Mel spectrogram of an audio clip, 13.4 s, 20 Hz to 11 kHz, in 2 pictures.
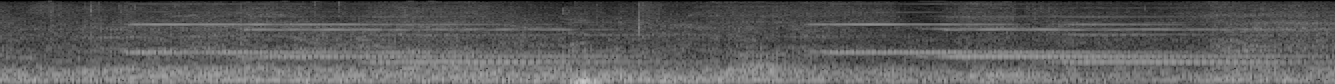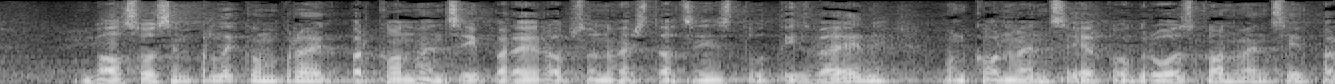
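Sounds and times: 
faint murmur at a parliament plenary sitting: 0:00.0 - 0:13.3
electric bell ringing to call a parliamentary vote: 0:00.6 - 0:03.2, 0:04.0 - 0:06.9
speech: 0:07.1 - 0:13.3.

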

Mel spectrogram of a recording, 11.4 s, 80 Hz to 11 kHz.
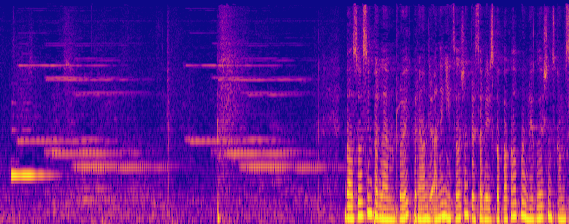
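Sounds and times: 
low murmur in the parliament chamber: 0:00.0 - 0:11.3
parliament chamber bell ringing before a secret vote: 0:00.2 - 0:07.3
speech: 0:06.9 - 0:11.3.

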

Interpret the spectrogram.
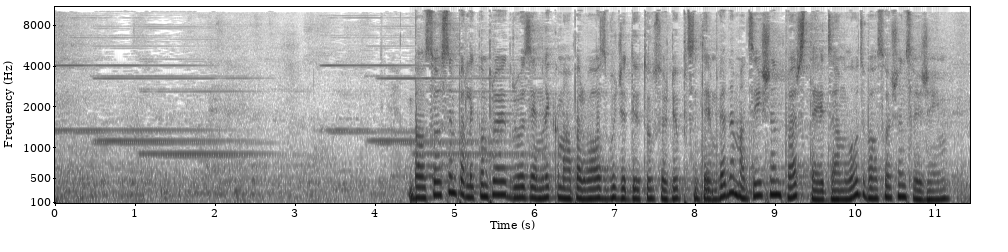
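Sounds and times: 
parliament chamber bell ringing before a vote on a bill: 0:00.0 - 0:07.1
faint murmur of voices: 0:00.0 - 0:11.4
speech: 0:04.4 - 0:11.4.

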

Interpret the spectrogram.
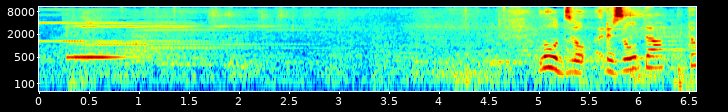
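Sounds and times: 
parliament chamber bell ringing for registration: 0:00.0 - 0:03.4
faint murmur of a large room: 0:00.0 - 0:06.5
speech: 0:05.0 - 0:06.5.

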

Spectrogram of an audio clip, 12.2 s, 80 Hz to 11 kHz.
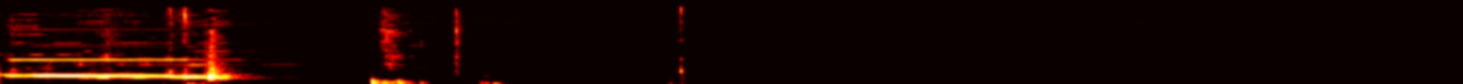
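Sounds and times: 
bell calling a vote in a parliamentary chamber: 0:00.0 - 0:02.6.

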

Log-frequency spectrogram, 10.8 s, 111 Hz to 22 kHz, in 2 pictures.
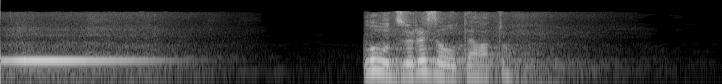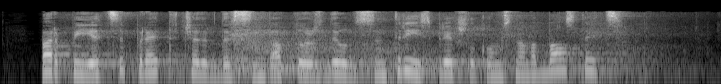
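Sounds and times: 
electronic bell tone signalling a vote in parliament: 0:00.0 - 0:01.4
speech: 0:02.8 - 0:04.0, 0:05.7 - 0:10.2.

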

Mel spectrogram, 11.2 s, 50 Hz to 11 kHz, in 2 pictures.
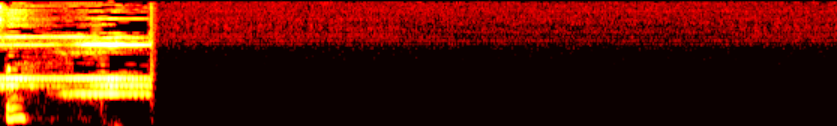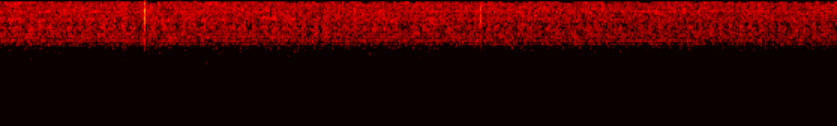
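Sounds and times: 
parliament voting bell electronic tone: 0:00.0 - 0:01.0.

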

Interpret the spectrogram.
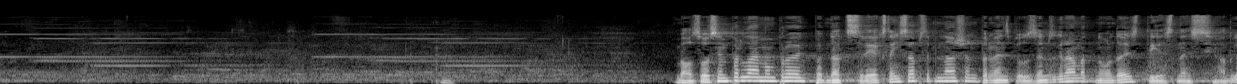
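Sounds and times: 
electric voting bell ringing in the Latvian parliament: 0:00.0 - 0:06.1
murmur of voices: 0:00.0 - 0:12.3
speech: 0:06.8 - 0:12.3.

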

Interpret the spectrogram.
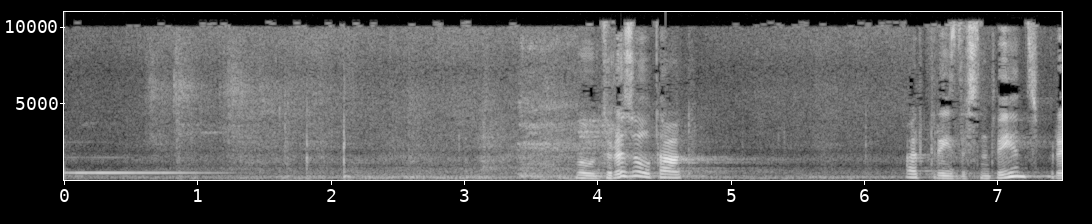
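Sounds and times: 
electronic bell tone rung in a parliament session before a vote: 0:00.0 - 0:01.1
faint shuffling: 0:00.6 - 0:06.3
quiet murmur: 0:00.8 - 0:06.6
speech: 0:03.8 - 0:04.8, 0:06.3 - 0:07.4.

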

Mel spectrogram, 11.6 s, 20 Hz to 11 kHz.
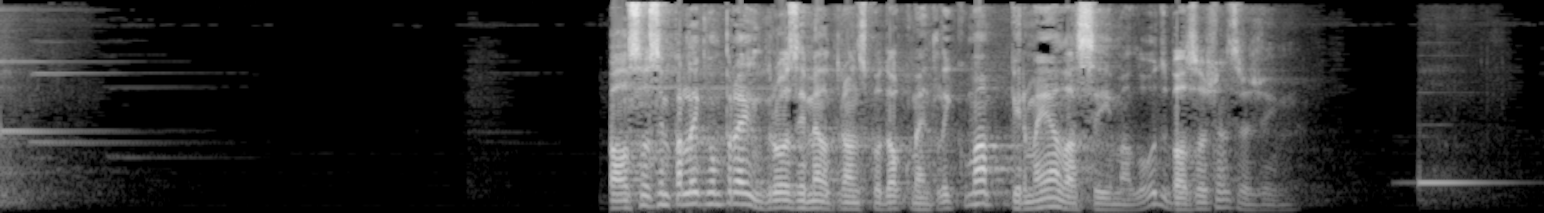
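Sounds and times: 
parliament chamber bell rung before a vote: 0:00.0 - 0:01.0, 0:10.6 - 0:11.4
speech: 0:04.6 - 0:09.8.

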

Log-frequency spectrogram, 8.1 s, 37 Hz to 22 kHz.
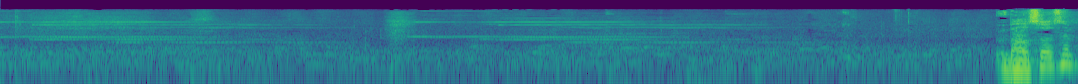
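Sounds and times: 
parliament call bell ringing in the Latvian Saeima: 0:00.0 - 0:06.3
faint murmur of room noise: 0:00.0 - 0:08.0.

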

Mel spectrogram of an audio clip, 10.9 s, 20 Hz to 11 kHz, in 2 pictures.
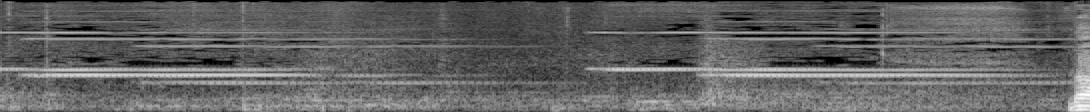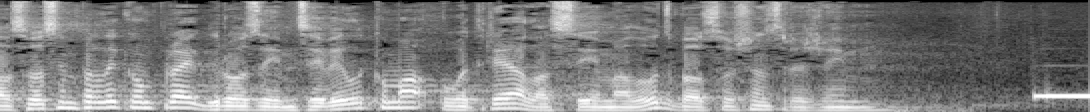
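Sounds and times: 
electric bell ringing in parliament to call members to a vote: 0:00.0 - 0:02.3, 0:03.0 - 0:05.7
room noise: 0:00.0 - 0:10.9
speech: 0:05.4 - 0:10.0.

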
